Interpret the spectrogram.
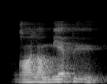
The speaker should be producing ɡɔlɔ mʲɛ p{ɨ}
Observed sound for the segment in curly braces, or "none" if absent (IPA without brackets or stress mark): y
